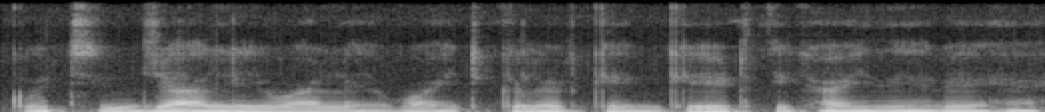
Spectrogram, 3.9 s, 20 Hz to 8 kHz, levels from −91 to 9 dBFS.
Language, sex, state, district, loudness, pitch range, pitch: Hindi, male, Himachal Pradesh, Shimla, -15 LUFS, 125-135 Hz, 130 Hz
